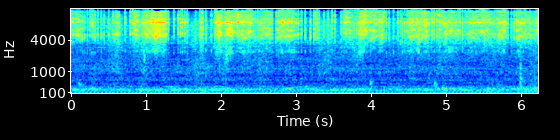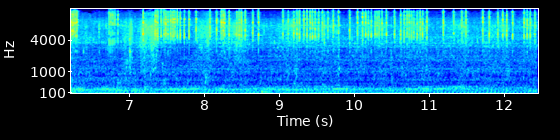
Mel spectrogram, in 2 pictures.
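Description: A boat's motor running steadily at trolling speed, a low even hum, with a hiss of wind over it.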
